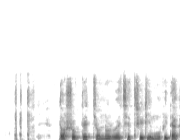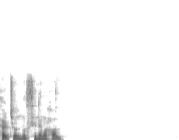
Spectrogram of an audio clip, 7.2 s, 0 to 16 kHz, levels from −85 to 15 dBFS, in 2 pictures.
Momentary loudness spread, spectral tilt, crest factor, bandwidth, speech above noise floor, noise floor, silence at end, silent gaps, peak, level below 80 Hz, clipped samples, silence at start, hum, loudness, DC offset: 16 LU; -6 dB/octave; 22 dB; 7.8 kHz; 37 dB; -62 dBFS; 2.4 s; none; -6 dBFS; -66 dBFS; under 0.1%; 0.3 s; none; -26 LUFS; under 0.1%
